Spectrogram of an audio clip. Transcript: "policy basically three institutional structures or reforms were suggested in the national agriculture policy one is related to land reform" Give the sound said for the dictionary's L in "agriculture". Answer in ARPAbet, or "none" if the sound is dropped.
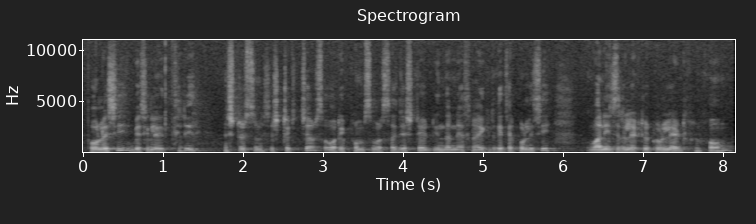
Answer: none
